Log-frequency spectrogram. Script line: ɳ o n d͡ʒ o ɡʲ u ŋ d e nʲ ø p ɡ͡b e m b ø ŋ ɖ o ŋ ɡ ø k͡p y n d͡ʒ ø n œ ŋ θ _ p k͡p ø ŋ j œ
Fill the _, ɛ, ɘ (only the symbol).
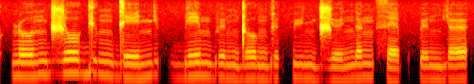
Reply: ɛ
